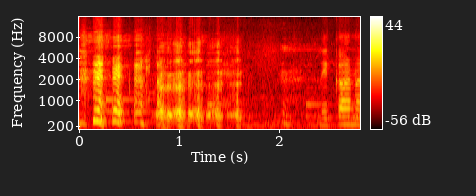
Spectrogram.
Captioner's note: both laughing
